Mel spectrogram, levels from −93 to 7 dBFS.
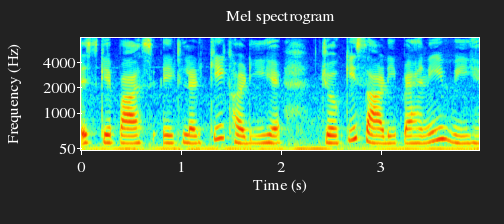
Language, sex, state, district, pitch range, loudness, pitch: Hindi, female, Jharkhand, Ranchi, 195-215 Hz, -16 LUFS, 200 Hz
